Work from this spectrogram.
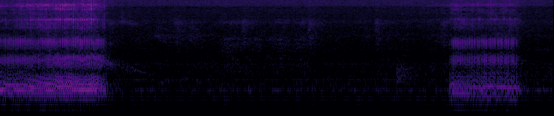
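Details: Two rattling snores from a sleeping Pekingese, each about one to one and a half seconds long, separated by five seconds of soft breathing and room quiet.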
